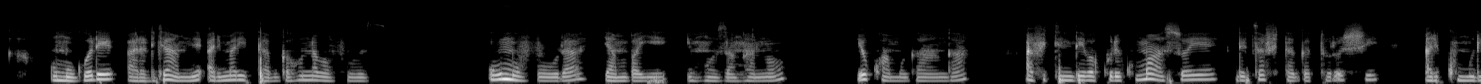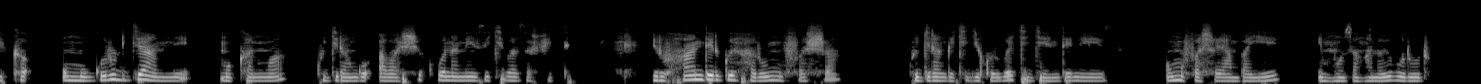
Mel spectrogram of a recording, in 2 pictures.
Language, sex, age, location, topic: Kinyarwanda, female, 18-24, Kigali, health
